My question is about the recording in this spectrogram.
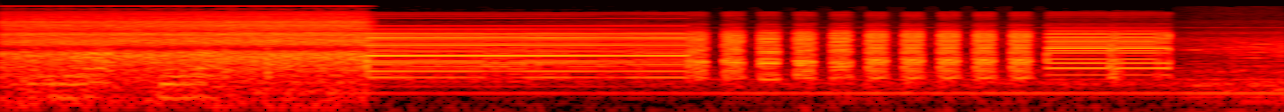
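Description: Hiss of television static, then electronic tones: a steady buzzing chord, a rapid run of about ten beeps, and a short, higher chord that cuts off near the end.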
